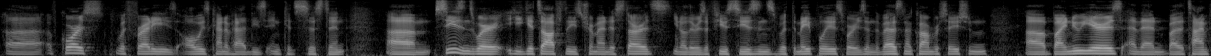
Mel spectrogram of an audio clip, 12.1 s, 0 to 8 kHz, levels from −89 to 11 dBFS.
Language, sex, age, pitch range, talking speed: English, male, 20-39, 115-130 Hz, 240 wpm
